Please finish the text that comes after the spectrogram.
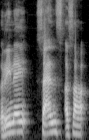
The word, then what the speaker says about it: Renaissance: तो देखिए, period of रिनेसेंस, okay, इसको रिनेसेंस ऐसे भी हम प्रोनाउंस कर सकते हैं।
